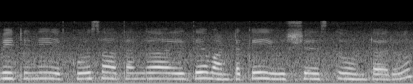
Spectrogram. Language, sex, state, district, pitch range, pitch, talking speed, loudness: Telugu, female, Andhra Pradesh, Visakhapatnam, 250-275 Hz, 265 Hz, 115 wpm, -13 LUFS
